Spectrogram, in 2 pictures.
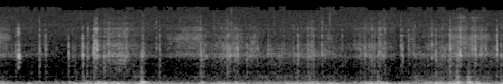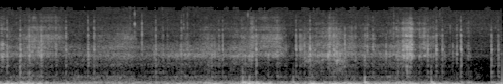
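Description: Wind buffeting a GoPro's microphone during a ski descent, a gusty low rumble that rises and falls, with the hiss of skis sliding through snow.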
